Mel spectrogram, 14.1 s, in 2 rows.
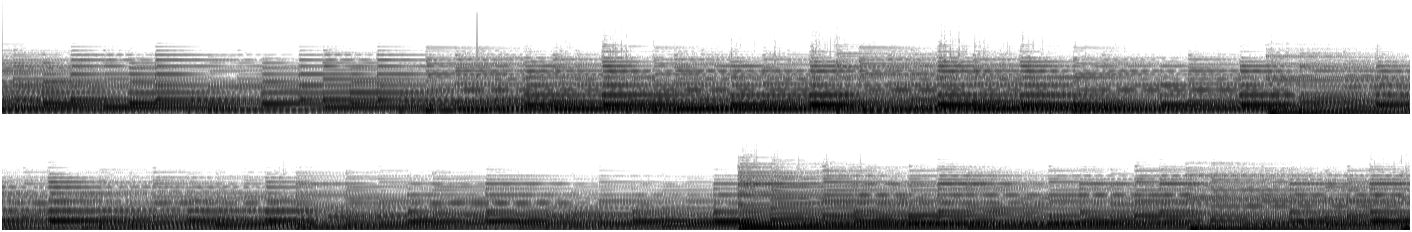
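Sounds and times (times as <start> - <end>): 
piano prelude: 0.0 - 14.0.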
